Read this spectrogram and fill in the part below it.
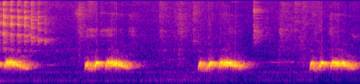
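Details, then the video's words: Spotted dove cooing repeatedly, a mellow two-part hoot phrase returning about every two seconds, four phrases in all, against a low background hum. "Chim cu gáy-Đam mê tiếng chim cu"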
